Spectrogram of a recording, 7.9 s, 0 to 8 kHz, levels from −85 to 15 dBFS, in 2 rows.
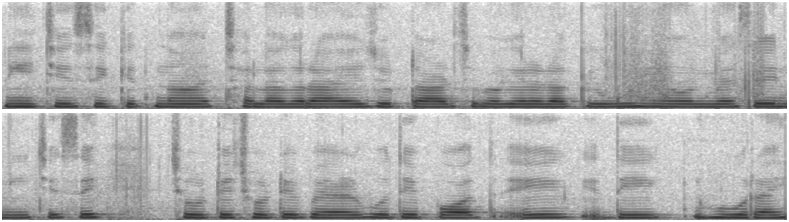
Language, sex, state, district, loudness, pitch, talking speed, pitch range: Hindi, female, Jharkhand, Jamtara, -13 LUFS, 215 Hz, 175 wpm, 210-220 Hz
